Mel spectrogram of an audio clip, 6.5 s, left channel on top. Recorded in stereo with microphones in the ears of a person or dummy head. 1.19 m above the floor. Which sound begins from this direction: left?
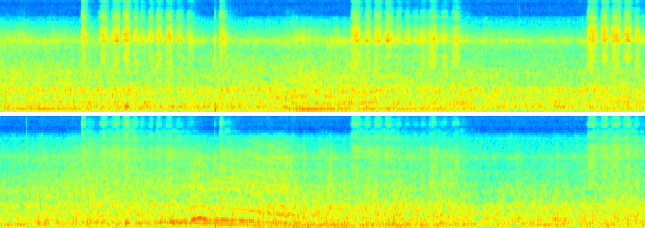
Writing, at 0.8 s.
